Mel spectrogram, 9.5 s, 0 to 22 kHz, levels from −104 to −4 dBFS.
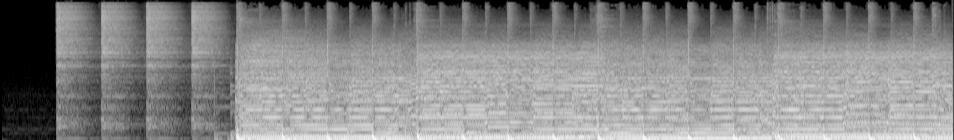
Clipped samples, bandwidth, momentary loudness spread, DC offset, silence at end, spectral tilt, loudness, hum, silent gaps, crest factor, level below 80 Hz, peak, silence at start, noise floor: under 0.1%; over 20 kHz; 8 LU; under 0.1%; 0 s; -4.5 dB/octave; -16 LUFS; none; none; 12 dB; -20 dBFS; -2 dBFS; 0.55 s; -83 dBFS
